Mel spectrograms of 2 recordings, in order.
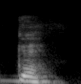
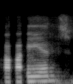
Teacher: It's the one that's made in the back of the throat, G, right? As opposed to giant, which is in the front of the mouth. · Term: G sound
